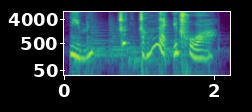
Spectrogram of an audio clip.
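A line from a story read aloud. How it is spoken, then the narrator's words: Muttering. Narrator (Chinese): 他嘀咕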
